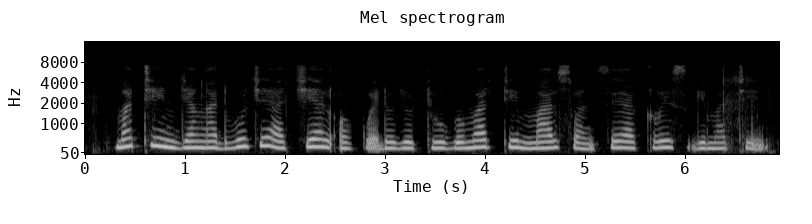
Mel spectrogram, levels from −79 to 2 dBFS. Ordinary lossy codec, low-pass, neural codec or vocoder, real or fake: none; 7.2 kHz; none; real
